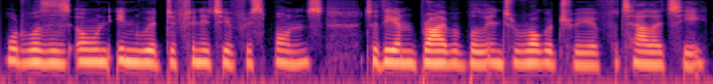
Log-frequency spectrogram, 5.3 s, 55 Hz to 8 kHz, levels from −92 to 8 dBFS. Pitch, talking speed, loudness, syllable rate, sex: 195 Hz, 145 wpm, -17 LUFS, 6.4 syllables/s, female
